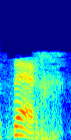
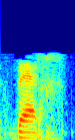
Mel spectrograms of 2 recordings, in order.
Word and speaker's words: ferch: So merch becomes y ferch. The M at the start of merch turns into an F, which is pronounced as a V, y ferch.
